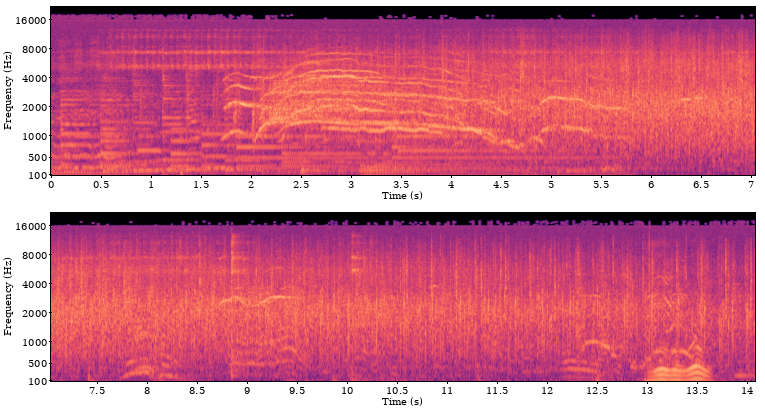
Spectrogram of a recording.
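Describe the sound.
Fans scream, cheer and clap at a televised rock-and-roll concert. As music fades at the start, a loud, sustained roar of applause rises, carrying shrill, high screams that rise and fall throughout, with a louder burst near the end.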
